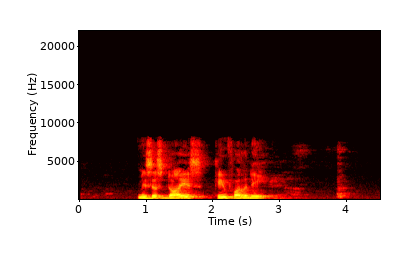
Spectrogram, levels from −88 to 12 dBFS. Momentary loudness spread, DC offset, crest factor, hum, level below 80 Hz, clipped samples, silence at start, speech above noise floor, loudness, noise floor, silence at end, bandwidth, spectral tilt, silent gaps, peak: 7 LU; under 0.1%; 18 dB; none; -58 dBFS; under 0.1%; 0.9 s; 47 dB; -17 LUFS; -63 dBFS; 0.55 s; 8.2 kHz; -6.5 dB/octave; none; -2 dBFS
